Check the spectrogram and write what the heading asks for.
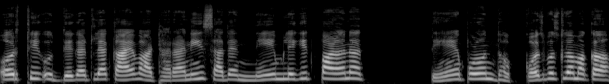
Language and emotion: Goan Konkani, surprised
